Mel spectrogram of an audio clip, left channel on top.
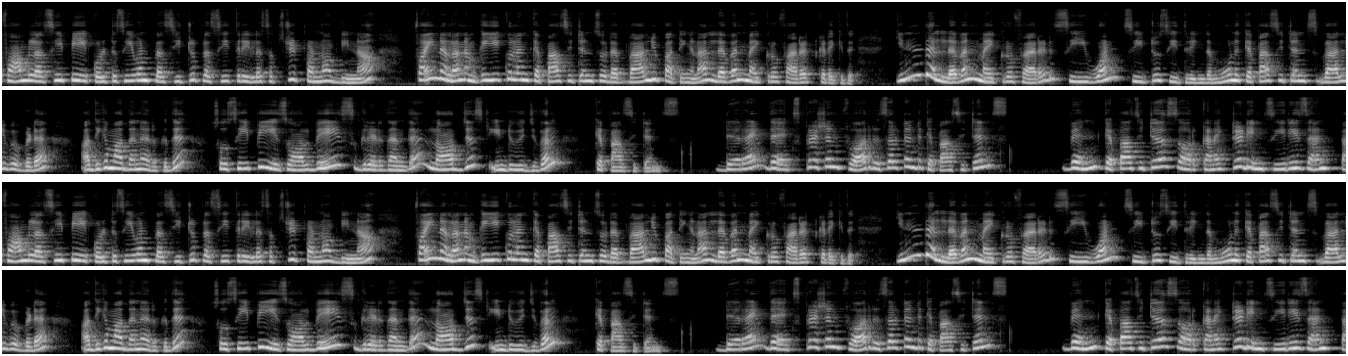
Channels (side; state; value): both; identical; correlation 1.00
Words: formula CP equal to C1 plus C2 plus C3யில் சப்ஸ்டியூட் பண்ணோம் அப்படின்னா ஃபைனலாக நமக்கு ஈக்குவலன்ட் கெப்பாசிட்டன்ஸோட வேல்யூ பார்த்தீங்கன்னா 11 மைக்ரோஃபாரட் கிடைக்குது. இந்த 11 மைக்ரோஃபாரட் C1, C2, C3 இந்த 3 கெப்பாசிட்டன்ஸ் வேல்யூவை விட அதிகமாக தானே இருக்குது. So CP is always greater than the largest individual capacitance. Derive the expression for resultant capacitance when capacitors are connected in series and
